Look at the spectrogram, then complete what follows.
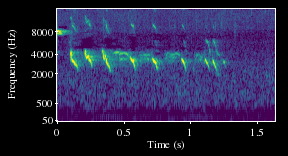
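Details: European robin singing beside water: a quick series of six or seven thin, high descending notes, each with a brief sharp upper tick, spaced about every fifth of a second, over a soft background hiss.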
